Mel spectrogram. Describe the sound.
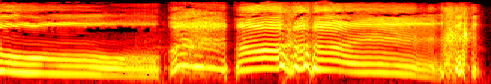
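A girl wails loudly, long drawn-out crying cries broken by a couple of short sobbing catches of breath, with no other sounds around it.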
